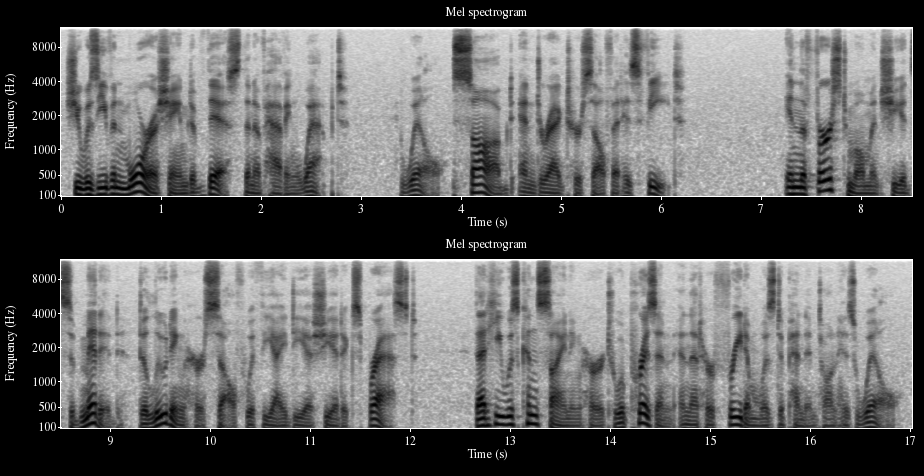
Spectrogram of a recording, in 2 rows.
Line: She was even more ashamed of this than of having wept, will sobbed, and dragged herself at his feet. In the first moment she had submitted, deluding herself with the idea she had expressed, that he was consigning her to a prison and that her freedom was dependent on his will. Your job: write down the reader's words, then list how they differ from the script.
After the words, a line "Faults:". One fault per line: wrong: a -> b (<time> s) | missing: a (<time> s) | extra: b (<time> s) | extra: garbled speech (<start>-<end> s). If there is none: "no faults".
She was even more ashamed of this than of having wept, will sobbed, and dragged herself at his feet. In the first moment she had submitted, deluding herself with the idea she had expressed, that he was consigning her to a prison and that her freedom was dependent on his will.
Faults:
no faults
